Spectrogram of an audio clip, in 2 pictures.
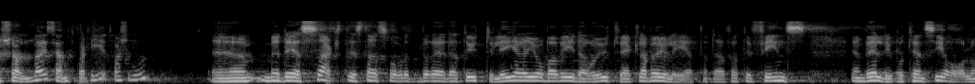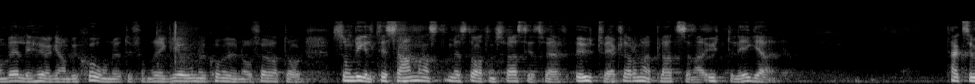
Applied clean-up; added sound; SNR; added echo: neural separator model SepFormer DNS4.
